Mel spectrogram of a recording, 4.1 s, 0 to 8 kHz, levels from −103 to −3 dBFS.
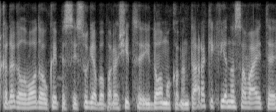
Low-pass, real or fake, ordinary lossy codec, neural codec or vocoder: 7.2 kHz; real; Opus, 32 kbps; none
